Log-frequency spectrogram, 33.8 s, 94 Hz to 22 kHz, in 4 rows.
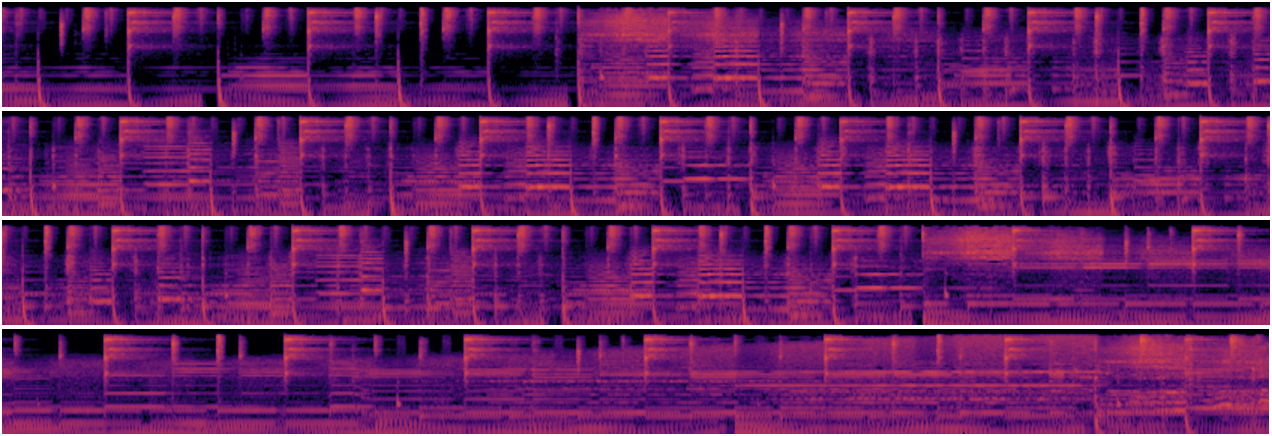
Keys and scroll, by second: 2.4 1, 2.5 Return, 20.2 `, 32.3-33.2 typing.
